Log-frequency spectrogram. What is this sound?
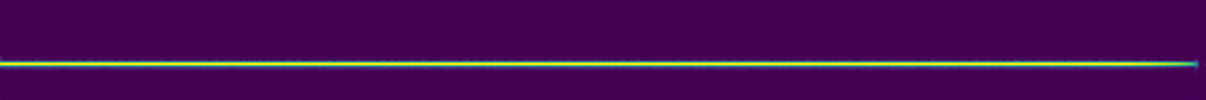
broadcast stopping
broadcast, TV, television, Japan, Japanese, end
